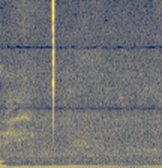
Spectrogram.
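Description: A steady low hum of an engine or motor running, even in pitch throughout, with one short high click about two-thirds of a second in.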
